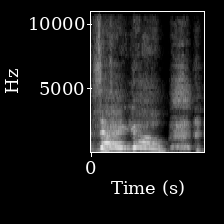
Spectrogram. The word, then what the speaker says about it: Django: you had your hand on my ch the Jango you black son of a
